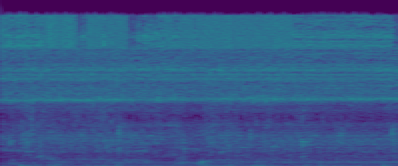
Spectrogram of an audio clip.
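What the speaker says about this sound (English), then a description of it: "But okay, we're going to rinse here." Tap water runs steadily while an Aylesworth Apex aluminum safety razor is rinsed. The flow is soft, close and continuous, with no voices.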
